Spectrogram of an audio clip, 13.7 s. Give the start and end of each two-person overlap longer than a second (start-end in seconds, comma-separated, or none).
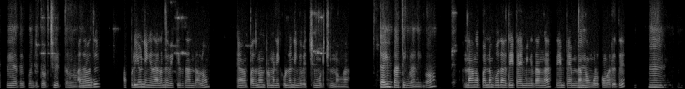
none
